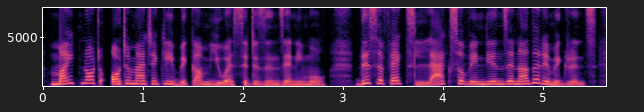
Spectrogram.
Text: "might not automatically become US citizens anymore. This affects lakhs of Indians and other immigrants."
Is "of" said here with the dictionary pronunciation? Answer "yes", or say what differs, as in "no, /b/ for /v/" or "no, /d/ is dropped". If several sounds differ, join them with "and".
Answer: yes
